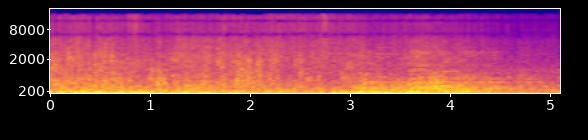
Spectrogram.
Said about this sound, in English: We crashed our starboard side hard against the rocks.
